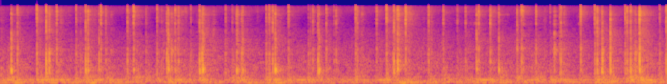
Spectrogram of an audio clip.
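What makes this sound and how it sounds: Long nails of several fingers rapidly tap the plastic neck and brush head of a white plastic electric toothbrush. The result is a dense stream of quick, crisp, bright clicks with almost no ring, much like fast typing on a keyboard.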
